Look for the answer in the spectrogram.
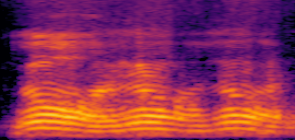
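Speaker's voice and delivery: loud playful dinosaur roar. Pretend. Child reading a dinosaur book aloud, loud playful roar.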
